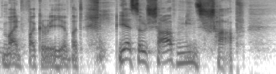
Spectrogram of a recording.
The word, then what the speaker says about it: Scharf: Scharf is basically just pronounced like that because there's an S, C, and H, and that always means it's, like in English it's an S and an H, but it's exactly the same sound.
